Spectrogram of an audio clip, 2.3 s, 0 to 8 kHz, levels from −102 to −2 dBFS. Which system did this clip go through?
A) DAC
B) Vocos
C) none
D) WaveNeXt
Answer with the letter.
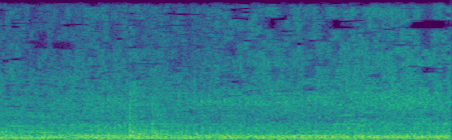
C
